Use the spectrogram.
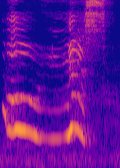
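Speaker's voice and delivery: very high squeaky tiny voice; high piping mayor; piped. A narrator's reading. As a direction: pipe it up like a tiny Who. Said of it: "piped the voice".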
